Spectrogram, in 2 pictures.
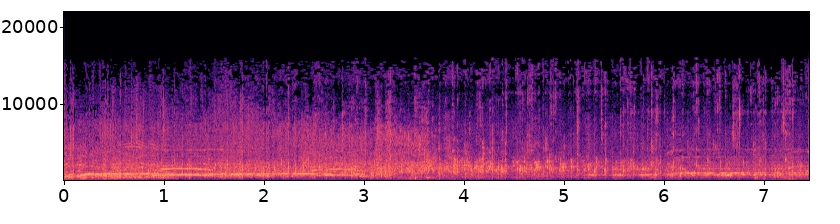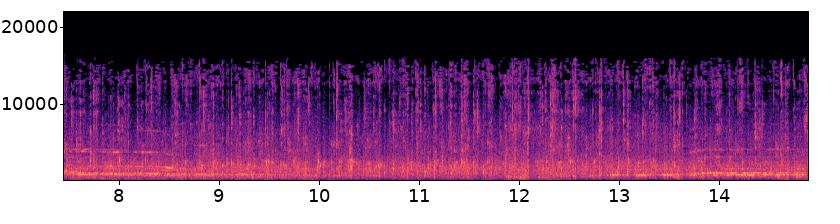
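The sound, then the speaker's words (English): A large audience claps steadily for about fifteen seconds during a guest's introduction, a dense, even roar of extended hand clapping that never fades, with a few whistles and cheers rising above it. “Before we go on, listen to how they extend the clapping.”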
